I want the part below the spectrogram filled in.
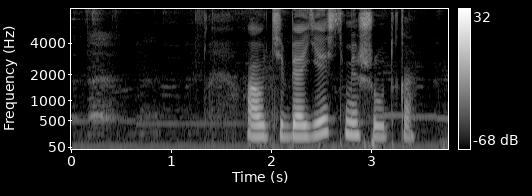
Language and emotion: Russian, neutral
